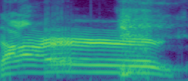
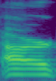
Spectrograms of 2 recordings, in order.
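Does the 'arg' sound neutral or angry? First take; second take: angry; neutral. First: It is said in an angrier way. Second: It is said in a plain, neutral way.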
